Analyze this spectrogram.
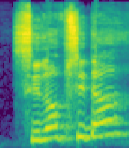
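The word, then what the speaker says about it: Psilopsida: पिसल सिलोप्स नहीं आया पी साइलेंट है बेटा सिलोप्सिडा सिलोटम आ जाएगा याद करने की जरूरत नहीं है।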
